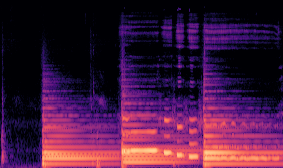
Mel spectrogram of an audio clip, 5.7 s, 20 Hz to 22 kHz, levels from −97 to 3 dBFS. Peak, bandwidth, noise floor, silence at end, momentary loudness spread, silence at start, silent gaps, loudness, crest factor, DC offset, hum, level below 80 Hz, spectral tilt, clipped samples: 0 dBFS; 11 kHz; -66 dBFS; 0 s; 13 LU; 0.85 s; none; -15 LUFS; 14 dB; under 0.1%; none; -46 dBFS; -10.5 dB/octave; under 0.1%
